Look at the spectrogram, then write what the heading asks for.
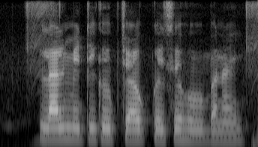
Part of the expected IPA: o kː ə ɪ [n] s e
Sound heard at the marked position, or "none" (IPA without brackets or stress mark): none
